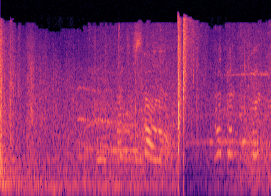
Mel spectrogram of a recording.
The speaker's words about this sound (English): The sound of police firing tear gas at crowds supporting opposition candidate Kizza Besigye, who was briefly detained.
